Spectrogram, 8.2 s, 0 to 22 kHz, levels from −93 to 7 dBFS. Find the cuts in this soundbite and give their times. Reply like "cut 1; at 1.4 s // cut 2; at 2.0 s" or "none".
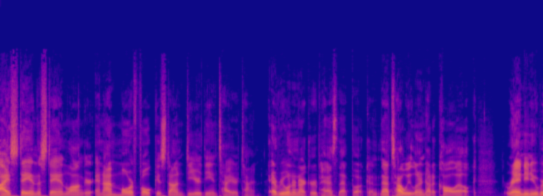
cut 1; at 4.0 s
